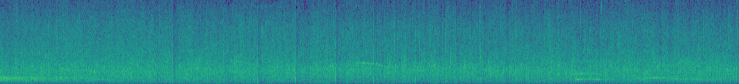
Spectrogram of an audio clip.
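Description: Studio audience applauding steadily, with a few faint voices calling out over the clapping.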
